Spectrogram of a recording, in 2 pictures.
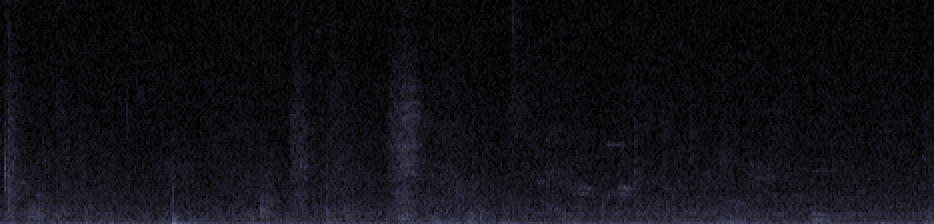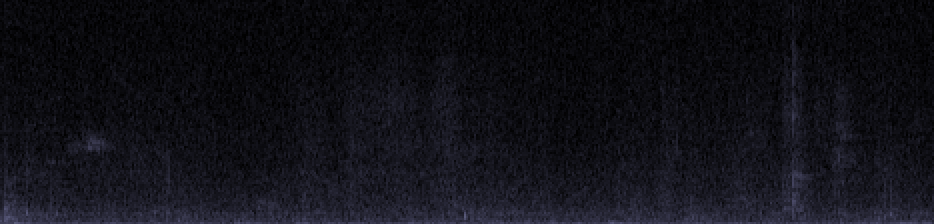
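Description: Small objects click and knock faintly now and then.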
